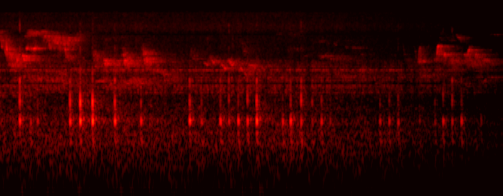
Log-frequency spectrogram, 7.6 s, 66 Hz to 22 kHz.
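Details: Lesser spotted woodpecker pecking out its nest hole in spring 2019 at Reastvere, Jõgevamaa: steady but uneven dry taps, often in quick pairs or triplets, continuing throughout, while other birds sing high and thin in the background.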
